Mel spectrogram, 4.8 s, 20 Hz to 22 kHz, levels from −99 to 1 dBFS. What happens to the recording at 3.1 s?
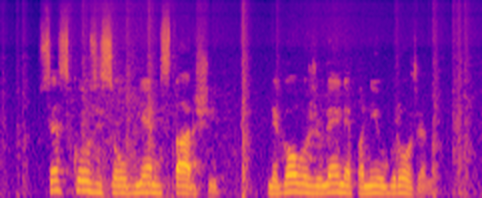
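At 3.1 s the speech carries noise suppressor artifacts, which run through the whole clip rather than starting at that moment. The suppressor estimates the steady background in each frequency band and pulls those bands down frame by frame, by about 19 dB. The room noise, sitting about 16 dB below the speech, drops away in the gaps and comes back up beneath the talking, so the background audibly pumps with the speech.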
